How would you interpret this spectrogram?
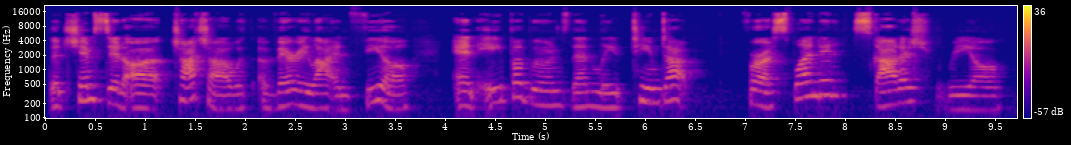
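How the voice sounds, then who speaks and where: A woman teacher reading a picture book aloud to children, expressive and pausing to explain things simply. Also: fairly low pitch. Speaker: primary school teacher. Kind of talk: read-aloud to children with commentary.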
